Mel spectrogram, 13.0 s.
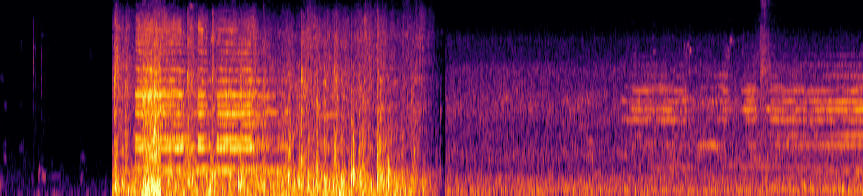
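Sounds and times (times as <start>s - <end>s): running train: 1.7s - 12.9s
train horn: 1.9s - 4.6s, 9.2s - 12.9s.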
